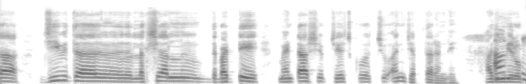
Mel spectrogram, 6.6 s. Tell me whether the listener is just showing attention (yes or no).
no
